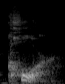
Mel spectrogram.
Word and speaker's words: corps: Then there's also the word core, which is spelled C-O-R-P-S. The P and S are silent because it's French.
